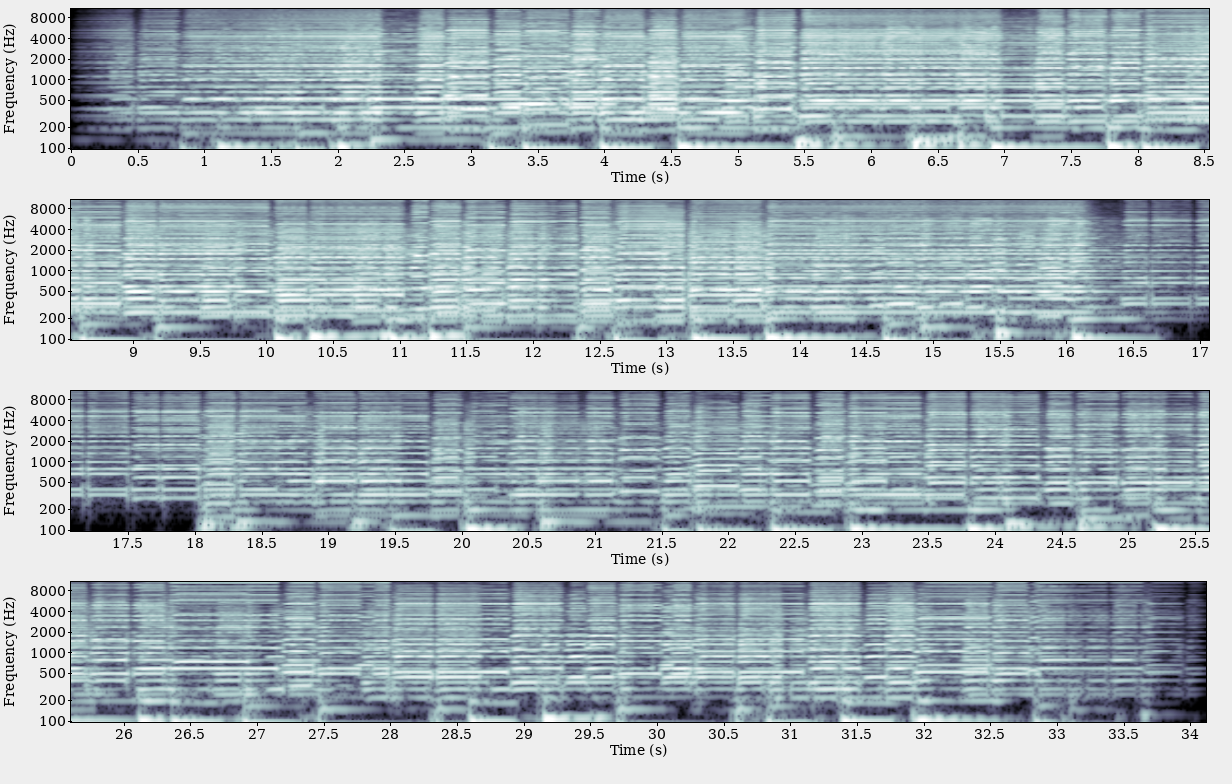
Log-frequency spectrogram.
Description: Slow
